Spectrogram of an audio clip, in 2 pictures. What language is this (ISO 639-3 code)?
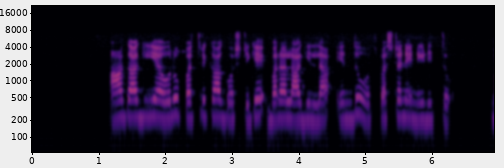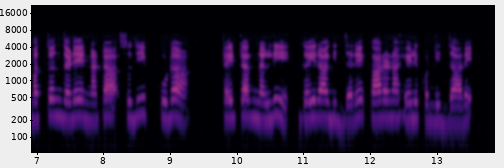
kan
